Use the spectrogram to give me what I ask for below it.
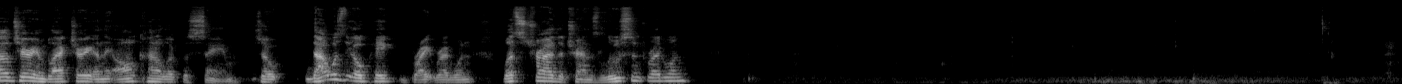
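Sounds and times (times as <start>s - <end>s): chewing jelly bean: 6.9s - 14.0s.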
